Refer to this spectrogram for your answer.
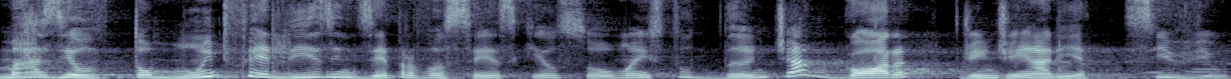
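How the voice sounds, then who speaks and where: Pitch variation here is ordinary. There is noticeable background noise. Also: woman. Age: 60s. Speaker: founder of women's construction training institute. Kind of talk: panel discussion.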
